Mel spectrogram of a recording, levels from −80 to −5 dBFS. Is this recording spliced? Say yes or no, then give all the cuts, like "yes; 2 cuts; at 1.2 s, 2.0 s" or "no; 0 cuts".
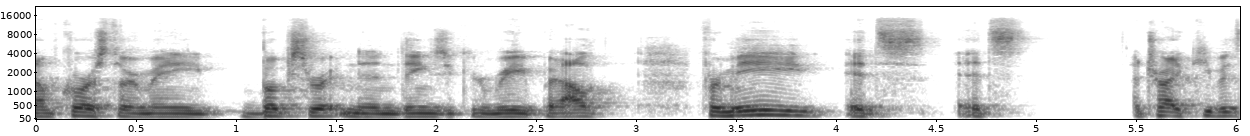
yes; 1 cut; at 4.5 s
